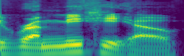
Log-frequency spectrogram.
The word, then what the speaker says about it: Remigio: Yeah, it's actually Remigio. The G is a very soft, silent G. There you go, Remigio.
